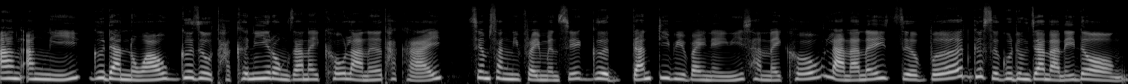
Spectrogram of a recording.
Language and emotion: Bodo, happy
